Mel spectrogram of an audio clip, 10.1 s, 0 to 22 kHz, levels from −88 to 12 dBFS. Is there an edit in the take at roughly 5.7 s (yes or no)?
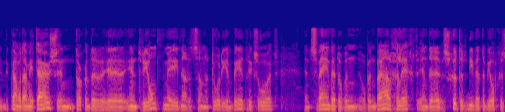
no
